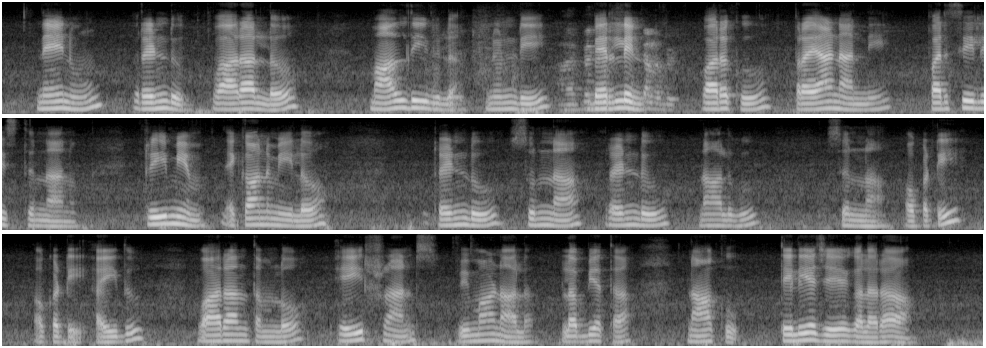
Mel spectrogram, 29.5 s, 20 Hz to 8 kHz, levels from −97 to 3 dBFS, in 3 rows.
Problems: background conversations at intervals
